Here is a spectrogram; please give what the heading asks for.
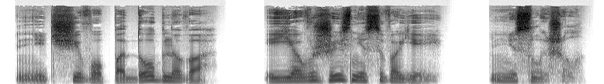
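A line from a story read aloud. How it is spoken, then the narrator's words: Hoarse wheeze. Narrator (Russian): прохрипел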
